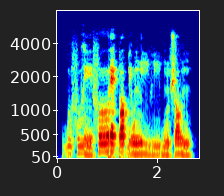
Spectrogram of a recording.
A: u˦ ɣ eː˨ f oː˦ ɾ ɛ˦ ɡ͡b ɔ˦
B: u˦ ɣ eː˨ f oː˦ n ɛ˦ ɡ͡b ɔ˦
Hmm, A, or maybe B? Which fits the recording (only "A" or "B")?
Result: A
